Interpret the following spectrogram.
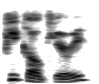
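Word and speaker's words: picocurie: Now four PCILL can also be expressed as four PCI or four pico curies or some people pronounce it a pico cury.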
